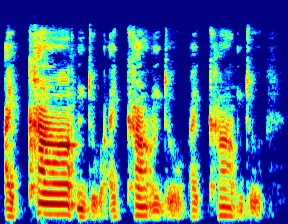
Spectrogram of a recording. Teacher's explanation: So we don't pronounce the sound t.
